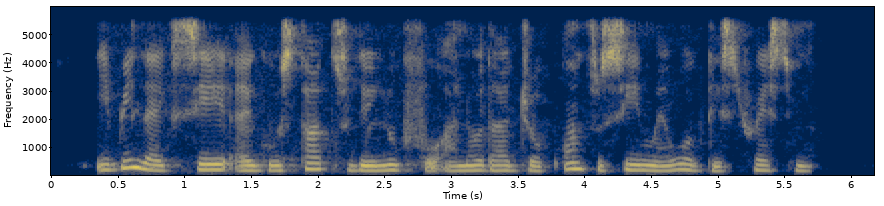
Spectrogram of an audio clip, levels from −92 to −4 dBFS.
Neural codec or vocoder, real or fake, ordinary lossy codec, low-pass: vocoder, 22.05 kHz, 80 mel bands, Vocos; fake; none; 5.4 kHz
